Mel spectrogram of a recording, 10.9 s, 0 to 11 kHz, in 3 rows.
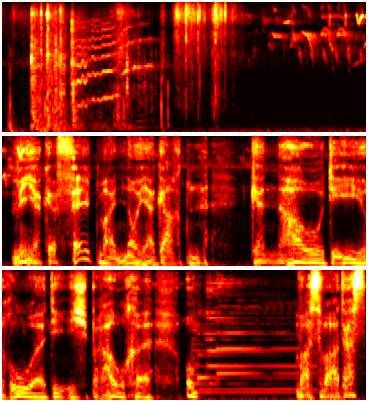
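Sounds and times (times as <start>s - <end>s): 
door opening with a scrape and creaking hinges: 0.1s - 1.8s
speech: 3.8s - 9.5s, 10.2s - 10.9s.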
